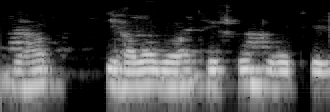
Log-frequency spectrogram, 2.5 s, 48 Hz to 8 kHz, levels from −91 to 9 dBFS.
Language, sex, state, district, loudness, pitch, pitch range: Hindi, male, Bihar, Darbhanga, -16 LUFS, 165 Hz, 155-170 Hz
